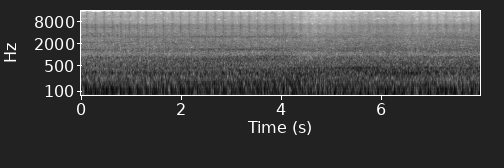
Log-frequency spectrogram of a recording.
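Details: Kenworth T680 truck with a Cummins ISX15 diesel at idle; an uneven rough chuffing beat about three times a second under the clatter from a damaged cylinder leaking compression, causing no power and high crankcase pressure.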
